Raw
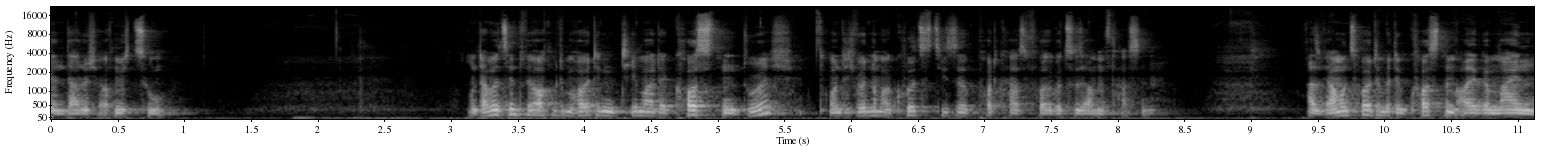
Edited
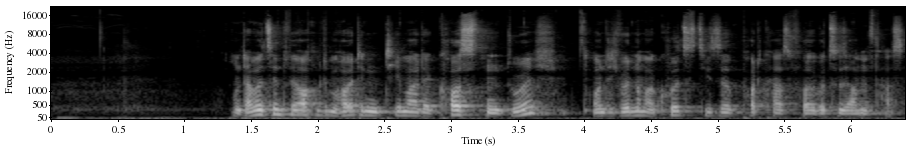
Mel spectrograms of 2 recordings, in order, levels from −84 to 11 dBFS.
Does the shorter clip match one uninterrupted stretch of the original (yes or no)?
yes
